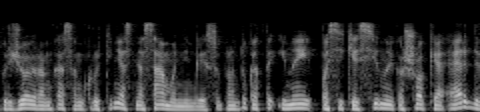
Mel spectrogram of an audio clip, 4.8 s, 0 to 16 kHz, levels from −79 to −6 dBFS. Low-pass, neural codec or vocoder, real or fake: 7.2 kHz; none; real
